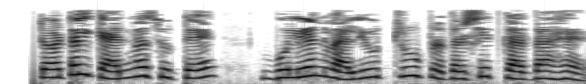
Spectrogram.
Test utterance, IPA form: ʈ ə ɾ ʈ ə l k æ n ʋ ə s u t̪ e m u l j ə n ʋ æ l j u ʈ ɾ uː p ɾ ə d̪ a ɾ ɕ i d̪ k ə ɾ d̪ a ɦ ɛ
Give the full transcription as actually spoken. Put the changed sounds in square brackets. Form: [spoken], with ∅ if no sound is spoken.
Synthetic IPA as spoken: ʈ ə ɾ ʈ ə l k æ n ʋ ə s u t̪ e [b] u l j ə n ʋ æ l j u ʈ ɾ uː p ɾ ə d̪ [ə] ɾ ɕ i [t̪] k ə ɾ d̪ a ɦ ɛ

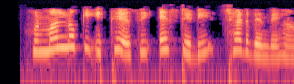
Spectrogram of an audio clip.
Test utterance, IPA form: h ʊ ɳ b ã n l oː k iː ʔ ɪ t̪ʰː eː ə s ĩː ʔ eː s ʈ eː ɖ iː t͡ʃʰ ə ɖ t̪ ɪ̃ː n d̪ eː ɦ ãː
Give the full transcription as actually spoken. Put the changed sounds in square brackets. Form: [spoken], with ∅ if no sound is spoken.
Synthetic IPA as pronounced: h ʊ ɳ [m] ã n l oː k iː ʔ ɪ t̪ʰː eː ə s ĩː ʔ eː s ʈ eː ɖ iː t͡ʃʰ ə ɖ [d̪] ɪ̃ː n d̪ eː ɦ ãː

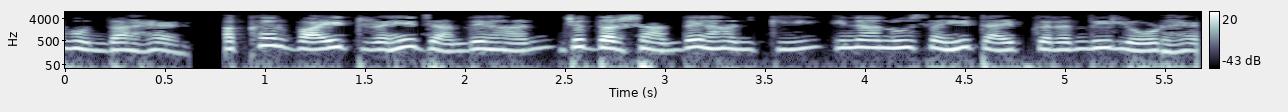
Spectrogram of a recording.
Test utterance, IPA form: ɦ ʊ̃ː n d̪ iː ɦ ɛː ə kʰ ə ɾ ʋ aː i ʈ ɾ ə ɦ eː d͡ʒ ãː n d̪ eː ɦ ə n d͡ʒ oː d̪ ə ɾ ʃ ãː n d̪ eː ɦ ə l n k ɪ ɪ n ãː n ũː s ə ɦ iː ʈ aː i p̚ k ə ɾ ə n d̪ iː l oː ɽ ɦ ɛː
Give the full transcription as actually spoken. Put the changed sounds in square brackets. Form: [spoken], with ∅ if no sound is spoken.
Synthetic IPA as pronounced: ɦ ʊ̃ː n d̪ [aː] ɦ ɛː ə kʰ ə ɾ ʋ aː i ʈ ɾ ə ɦ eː d͡ʒ ãː n d̪ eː ɦ ə n d͡ʒ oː d̪ ə ɾ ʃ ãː n d̪ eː ɦ ə [∅] n k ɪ ɪ n ãː n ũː s ə ɦ iː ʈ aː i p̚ k ə ɾ ə n d̪ iː l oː ɽ ɦ ɛː

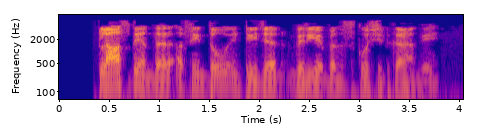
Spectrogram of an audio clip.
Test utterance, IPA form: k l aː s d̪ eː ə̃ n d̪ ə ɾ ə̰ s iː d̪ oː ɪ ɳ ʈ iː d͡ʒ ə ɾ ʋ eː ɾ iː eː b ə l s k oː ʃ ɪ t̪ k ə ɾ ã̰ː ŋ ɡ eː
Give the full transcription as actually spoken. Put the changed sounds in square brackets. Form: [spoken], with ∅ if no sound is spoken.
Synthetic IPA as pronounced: k l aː s d̪ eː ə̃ n d̪ ə ɾ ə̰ s [ĩː] d̪ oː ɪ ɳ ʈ iː d͡ʒ ə ɾ ʋ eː ɾ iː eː b ə l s k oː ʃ ɪ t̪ k ə ɾ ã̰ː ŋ ɡ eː

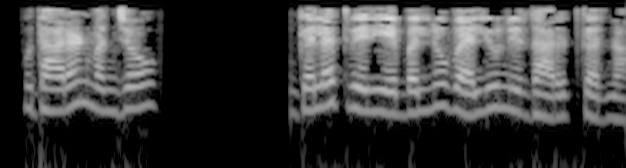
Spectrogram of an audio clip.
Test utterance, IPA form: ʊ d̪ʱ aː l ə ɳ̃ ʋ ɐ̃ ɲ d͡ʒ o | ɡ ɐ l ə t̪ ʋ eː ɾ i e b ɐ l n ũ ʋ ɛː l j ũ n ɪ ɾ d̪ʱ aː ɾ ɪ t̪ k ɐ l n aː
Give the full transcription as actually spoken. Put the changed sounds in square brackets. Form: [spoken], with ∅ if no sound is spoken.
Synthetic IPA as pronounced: ʊ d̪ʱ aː [ɾ] ə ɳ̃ ʋ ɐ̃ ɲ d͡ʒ o | ɡ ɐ l ə t̪ ʋ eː ɾ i e b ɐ l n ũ ʋ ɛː l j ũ n ɪ ɾ d̪ʱ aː ɾ ɪ t̪ k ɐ [ɾ] n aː

